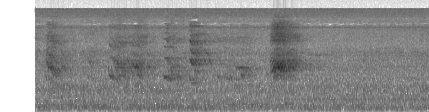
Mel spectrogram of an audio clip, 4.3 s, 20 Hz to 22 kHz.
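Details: Jackdaws in a tree on 8 August, including a young jackdaw about four months old, give short, harsh 'chak' calls, about five in four seconds, the last the loudest, over a steady low wind or traffic rumble.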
